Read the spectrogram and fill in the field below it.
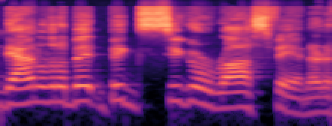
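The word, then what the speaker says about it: Sigur: a little bit big sigar Ross fan I don't know if you guys know this oh I remember cigar I thought it was sear it is sigar Roose sorry it's correct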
